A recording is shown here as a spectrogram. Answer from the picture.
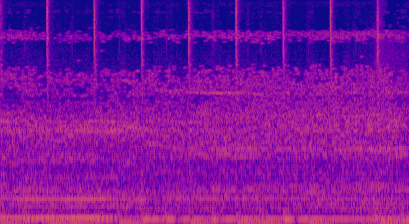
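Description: Motorboat engine running steadily at speed, a constant low hum under the rushing wash of water from the boat's wake.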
